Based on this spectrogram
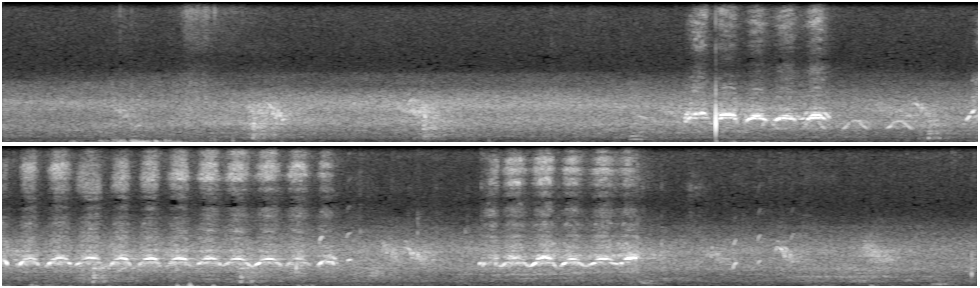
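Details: European goldfinch enjoying lettuce; quick buzzy twittering bursts around four, five to six and a half, and eight seconds, with soft rustles and low thumps in between.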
